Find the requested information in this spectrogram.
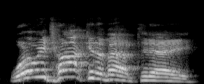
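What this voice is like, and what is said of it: Yelling, loud voice. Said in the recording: “Why are you yelling?”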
